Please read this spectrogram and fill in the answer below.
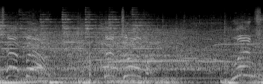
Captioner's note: bell ringing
